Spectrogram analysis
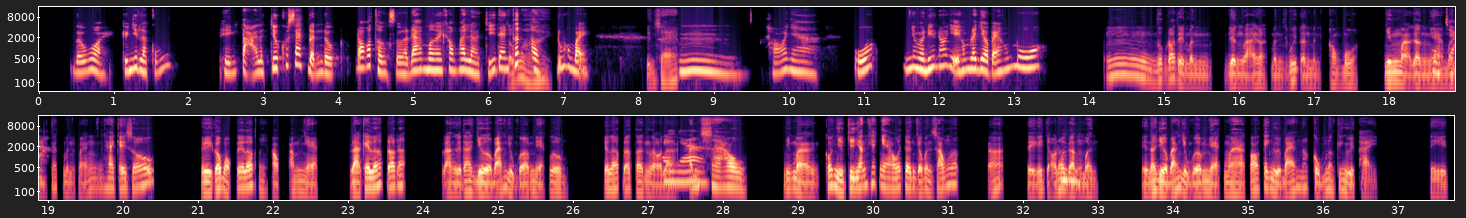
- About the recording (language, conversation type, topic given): Vietnamese, podcast, Bạn có thể kể về lần bạn tình cờ tìm thấy đam mê của mình không?
- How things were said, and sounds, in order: tapping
